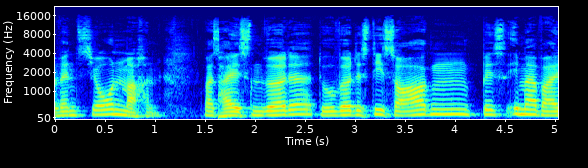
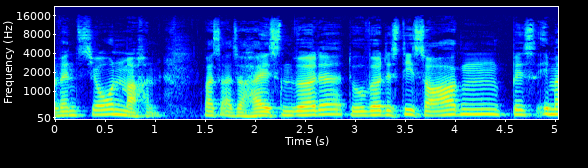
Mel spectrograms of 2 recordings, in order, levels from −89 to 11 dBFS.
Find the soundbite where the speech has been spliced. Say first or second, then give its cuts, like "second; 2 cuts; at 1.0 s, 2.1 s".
first; 1 cut; at 1.6 s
